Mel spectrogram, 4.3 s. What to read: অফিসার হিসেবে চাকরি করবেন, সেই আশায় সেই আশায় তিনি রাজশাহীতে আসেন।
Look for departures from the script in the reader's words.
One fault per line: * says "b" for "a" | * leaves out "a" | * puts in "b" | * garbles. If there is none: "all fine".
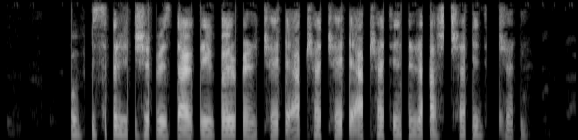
all fine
